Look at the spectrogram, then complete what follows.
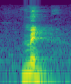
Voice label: "clean", Mokilese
